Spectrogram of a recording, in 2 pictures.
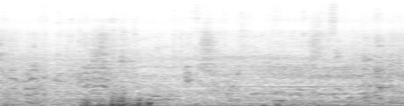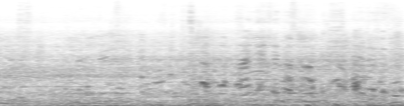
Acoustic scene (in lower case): park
